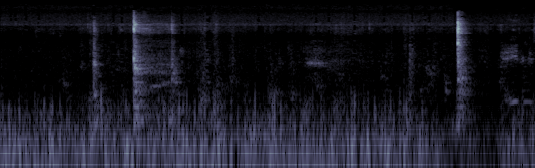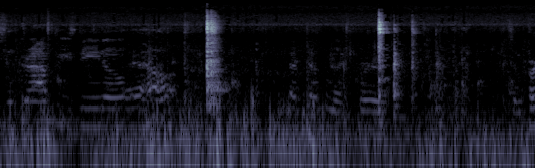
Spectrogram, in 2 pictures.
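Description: Sharp knocks and clicks of a landing net and its handle being handled against an aluminium boat's rail while a fish is unhooked, about four loud strikes with lighter clatter between, over a low rumble.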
